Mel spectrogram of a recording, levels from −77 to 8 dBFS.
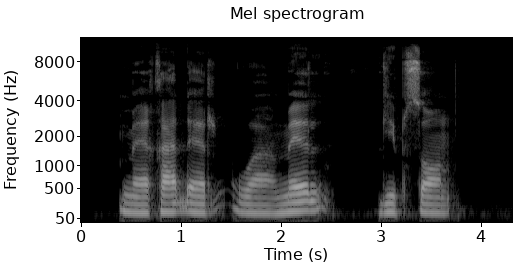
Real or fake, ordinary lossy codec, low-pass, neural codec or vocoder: real; none; 10.8 kHz; none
